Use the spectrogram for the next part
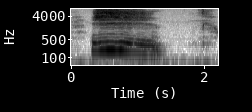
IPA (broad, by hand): ʒ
